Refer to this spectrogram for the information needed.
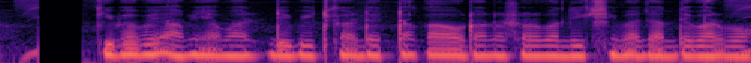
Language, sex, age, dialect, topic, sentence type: Bengali, male, 51-55, Rajbangshi, banking, question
